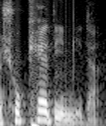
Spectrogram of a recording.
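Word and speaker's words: שׁוֹקֵד: 그런데 그 발음이 샤케드입니다. 그리고 선지자가 그 하나님께서 말씀을 지키겠다 하신 것을 지키겠다 그렇게 말씀하신 그 단어 지키다라고 하는 단어가 쇼케드입니다. 그러니까 발음이 비슷하잖아요.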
